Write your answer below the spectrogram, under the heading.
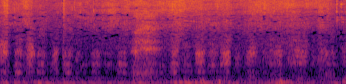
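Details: Young dogs at play, one panting in quick, soft, rhythmic breaths, a steady run of short breathy bursts with low thumping underneath; the recording is quiet overall.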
